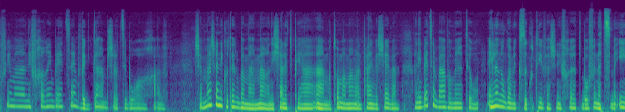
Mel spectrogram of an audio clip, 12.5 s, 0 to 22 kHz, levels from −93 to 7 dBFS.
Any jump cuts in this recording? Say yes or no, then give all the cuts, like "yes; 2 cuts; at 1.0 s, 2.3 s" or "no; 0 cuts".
yes; 3 cuts; at 3.8 s, 8.2 s, 9.6 s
